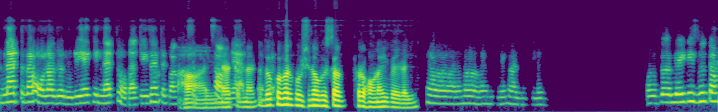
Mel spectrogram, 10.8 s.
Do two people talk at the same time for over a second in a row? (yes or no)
yes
